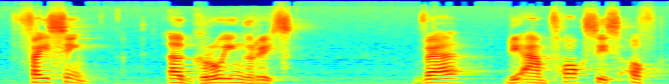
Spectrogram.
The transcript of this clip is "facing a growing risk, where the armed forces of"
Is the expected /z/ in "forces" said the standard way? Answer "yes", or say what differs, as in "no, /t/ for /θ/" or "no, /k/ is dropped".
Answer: no, /s/ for /z/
